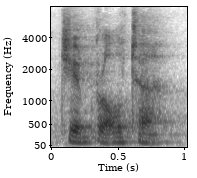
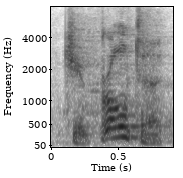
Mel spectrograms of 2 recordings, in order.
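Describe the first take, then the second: First: Every syllable gets the same stress. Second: One syllable is stressed more than the others. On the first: "every syllable is stressed the same" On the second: "In English, it's Gibraltar, da da da"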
